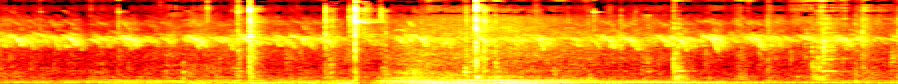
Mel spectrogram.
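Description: A hydraulic jack creaks rhythmically as its handle is pumped.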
